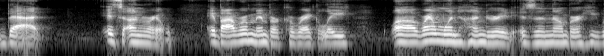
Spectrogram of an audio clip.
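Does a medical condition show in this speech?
Yes: ALS.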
